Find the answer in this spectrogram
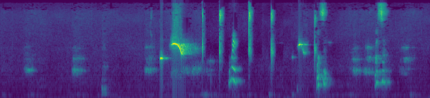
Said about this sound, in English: Let's pause while the dogs are barking.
